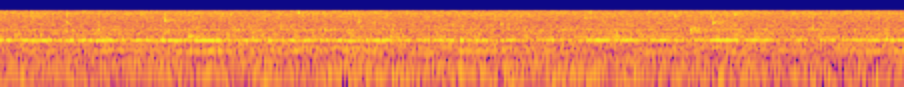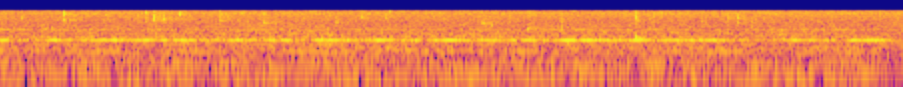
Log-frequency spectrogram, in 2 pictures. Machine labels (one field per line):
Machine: pump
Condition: normal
